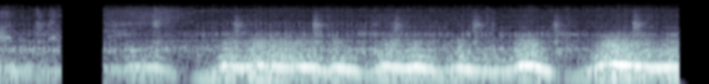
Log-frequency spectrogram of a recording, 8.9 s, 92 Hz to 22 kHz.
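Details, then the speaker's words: Wood heater door in Portugal, January, after the window was removed for painting: wavering hooting howl around 250 Hz as wind leaks through the poorly sealed glass; holding the glass stops it, fix is new fiberglass seal strip. "I removed the window when I painted the door on the inside, and it didn't seal properly, so I bought some new fiberglass seal strip to glue into here, because as soon as I hold this here, the howling stops."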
